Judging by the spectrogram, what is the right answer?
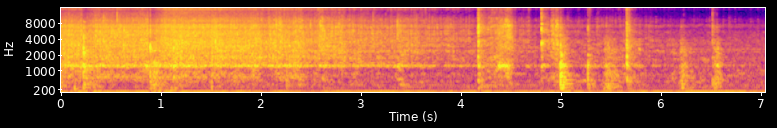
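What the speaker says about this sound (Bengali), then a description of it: "এই যে মশলাটা করে রেখে দিয়েছিলাম যে সেই মশলাটা আমি দিয়ে ভালো করে কষিয়ে নেব" Fried momos and a prepared spice mix are stir-fried in a pan with a loud, steady sizzle, then a run of scraping spatula strokes and clinks against the pan near the end.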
